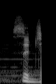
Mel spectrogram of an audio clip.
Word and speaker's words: Sagaris: I'm also not convinced that I've been saying that wrong my entire life. – Cigarettes. – No, yeah. Sagaris. – It does sound like that, right? Cigarettes? – Yeah, it does.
